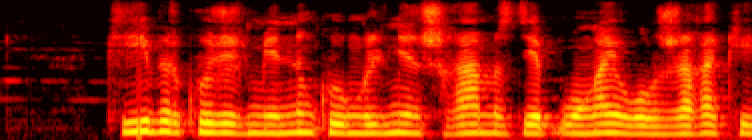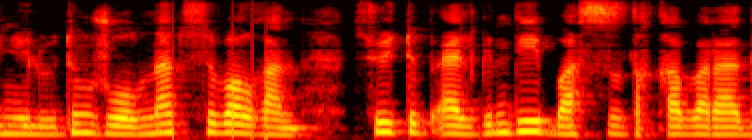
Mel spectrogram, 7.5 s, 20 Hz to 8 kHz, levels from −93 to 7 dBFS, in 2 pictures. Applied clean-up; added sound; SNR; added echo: none; none; none; none.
